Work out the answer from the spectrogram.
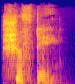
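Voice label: "shufti", British English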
